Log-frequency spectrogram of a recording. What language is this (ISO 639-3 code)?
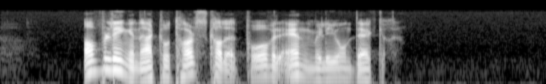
nor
